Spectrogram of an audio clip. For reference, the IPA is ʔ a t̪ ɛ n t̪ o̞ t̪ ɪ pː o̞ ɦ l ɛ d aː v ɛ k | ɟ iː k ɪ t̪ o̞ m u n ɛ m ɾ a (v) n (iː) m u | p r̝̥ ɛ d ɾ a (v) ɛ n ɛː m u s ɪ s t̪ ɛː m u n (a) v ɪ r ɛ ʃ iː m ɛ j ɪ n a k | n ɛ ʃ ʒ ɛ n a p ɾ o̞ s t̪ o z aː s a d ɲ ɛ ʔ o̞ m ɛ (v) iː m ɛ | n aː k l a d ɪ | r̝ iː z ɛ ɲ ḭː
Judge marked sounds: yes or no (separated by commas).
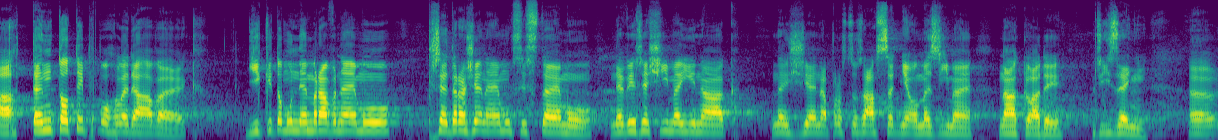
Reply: yes, no, no, no, no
